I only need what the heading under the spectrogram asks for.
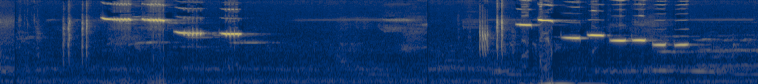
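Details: Brown-chested jungle flycatcher of the Bali type giving stimulating song: a few high whistles with buzzy accents, a short silence, then a lively descending string of about eight clear notes.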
